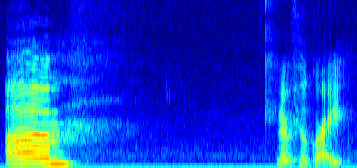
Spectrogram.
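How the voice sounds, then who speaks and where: A woman's voice: high-pitched, very slow, creaky, bright, forceful tone. A woman chatting casually and informally to camera as a travel vlogger, rambling and confiding.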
